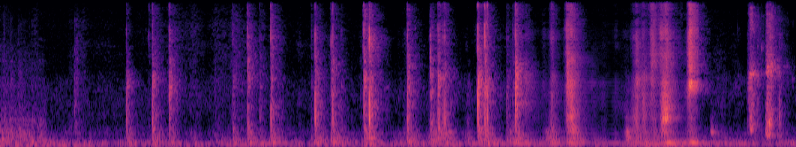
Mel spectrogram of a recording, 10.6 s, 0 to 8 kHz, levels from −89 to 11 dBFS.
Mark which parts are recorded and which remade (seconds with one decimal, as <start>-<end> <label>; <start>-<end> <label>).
0.0-7.0 recorded; 7.0-9.3 remade; 9.3-10.6 recorded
